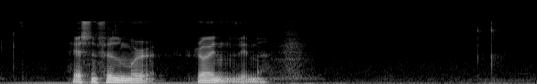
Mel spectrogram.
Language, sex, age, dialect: Faroese, male, 15-35, Norðurstreymoy/Eysturoy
